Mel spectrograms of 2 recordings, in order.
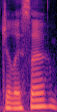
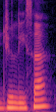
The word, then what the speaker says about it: Julissa: It's kind of like when they say about your name, when they're like, oh, like for me they call me like Julissa, but it's actually Julissa.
